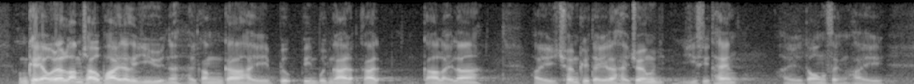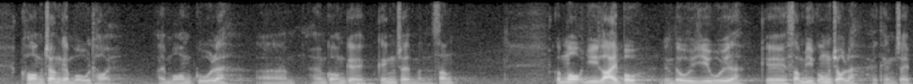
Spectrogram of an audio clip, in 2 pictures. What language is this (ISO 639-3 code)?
yue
